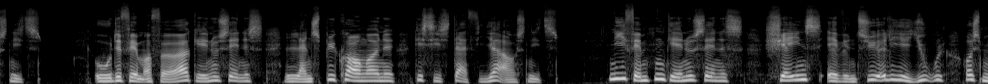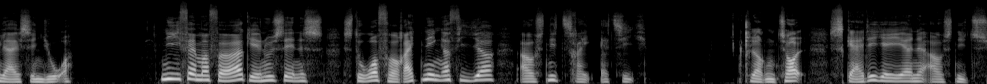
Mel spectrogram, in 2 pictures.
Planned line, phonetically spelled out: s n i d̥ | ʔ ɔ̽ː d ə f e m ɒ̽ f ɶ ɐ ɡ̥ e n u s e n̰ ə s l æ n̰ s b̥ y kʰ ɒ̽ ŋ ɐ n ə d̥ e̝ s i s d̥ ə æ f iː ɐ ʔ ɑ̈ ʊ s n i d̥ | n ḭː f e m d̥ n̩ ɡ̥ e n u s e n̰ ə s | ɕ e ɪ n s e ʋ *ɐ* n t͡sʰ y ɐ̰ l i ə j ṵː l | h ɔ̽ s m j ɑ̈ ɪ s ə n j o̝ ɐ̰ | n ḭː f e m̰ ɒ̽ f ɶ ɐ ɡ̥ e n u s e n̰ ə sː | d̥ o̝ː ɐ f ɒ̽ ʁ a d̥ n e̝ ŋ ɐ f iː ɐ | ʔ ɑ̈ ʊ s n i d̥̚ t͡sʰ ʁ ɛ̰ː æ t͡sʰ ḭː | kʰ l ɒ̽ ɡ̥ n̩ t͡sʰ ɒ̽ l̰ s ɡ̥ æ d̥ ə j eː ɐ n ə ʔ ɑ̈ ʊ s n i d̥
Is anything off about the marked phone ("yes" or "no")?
yes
